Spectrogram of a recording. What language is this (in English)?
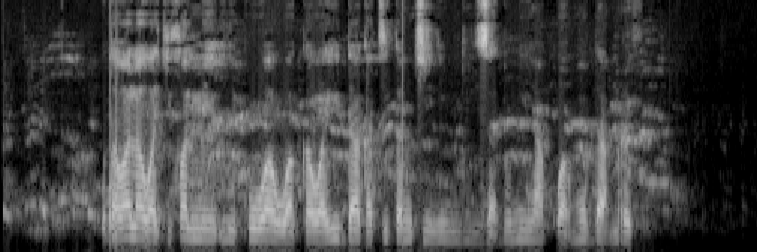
Swahili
